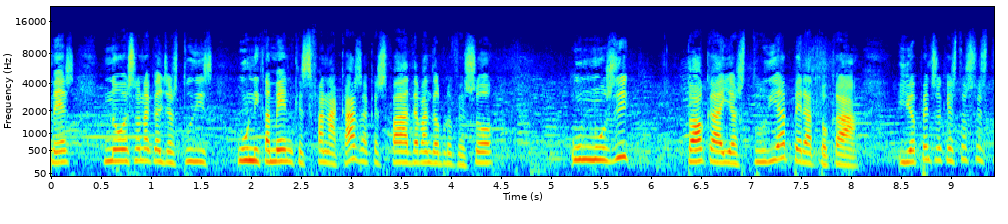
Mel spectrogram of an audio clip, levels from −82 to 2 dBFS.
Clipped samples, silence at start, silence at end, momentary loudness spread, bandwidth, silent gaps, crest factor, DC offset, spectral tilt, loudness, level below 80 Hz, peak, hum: under 0.1%; 0 s; 0 s; 13 LU; 13 kHz; none; 20 dB; under 0.1%; -3 dB/octave; -21 LUFS; -56 dBFS; -2 dBFS; none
